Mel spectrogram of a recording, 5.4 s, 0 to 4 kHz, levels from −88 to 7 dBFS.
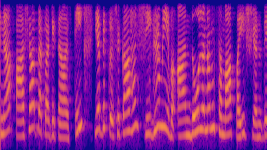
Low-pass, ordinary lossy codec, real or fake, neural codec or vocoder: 3.6 kHz; none; fake; codec, 16 kHz, 1 kbps, X-Codec, HuBERT features, trained on balanced general audio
